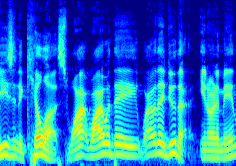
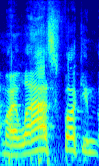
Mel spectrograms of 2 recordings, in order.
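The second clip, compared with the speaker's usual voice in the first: normal talking voice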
